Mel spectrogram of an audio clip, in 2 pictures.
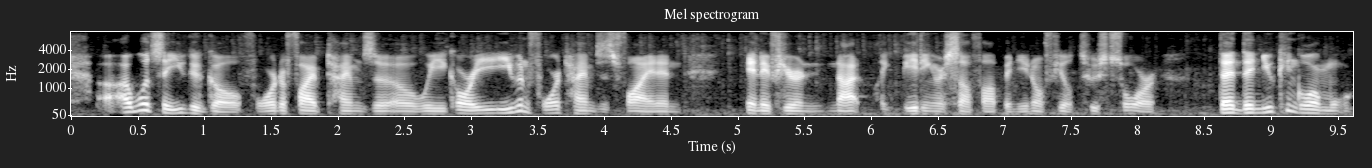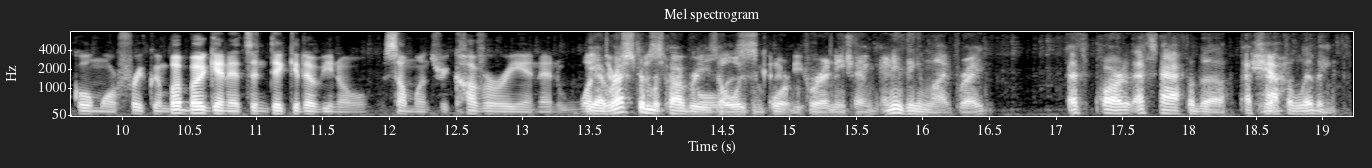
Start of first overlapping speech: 13 s

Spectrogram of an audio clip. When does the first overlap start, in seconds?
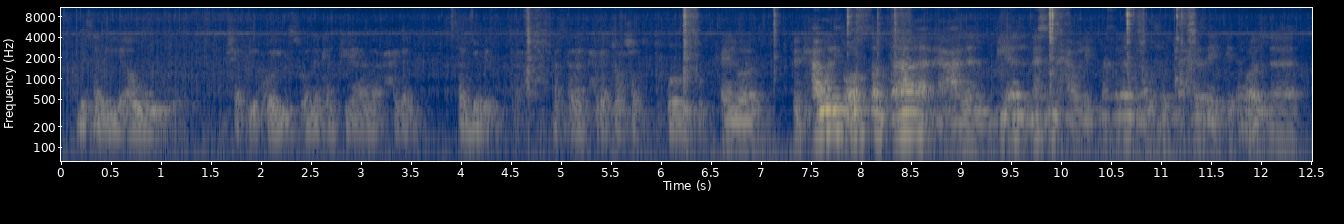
none

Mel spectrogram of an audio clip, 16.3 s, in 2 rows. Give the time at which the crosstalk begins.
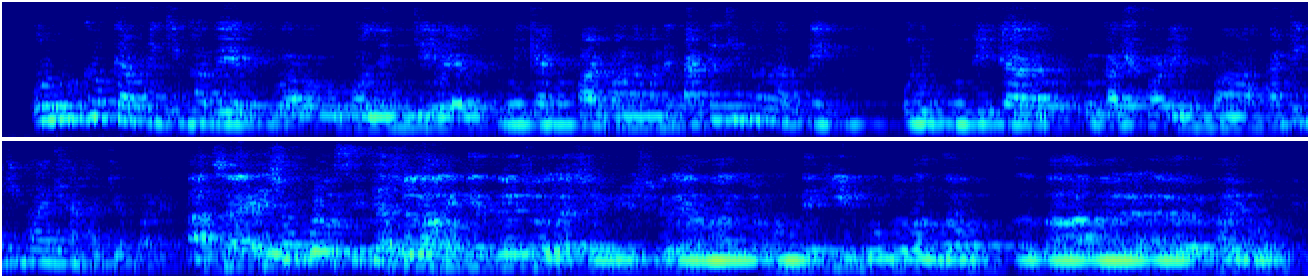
none

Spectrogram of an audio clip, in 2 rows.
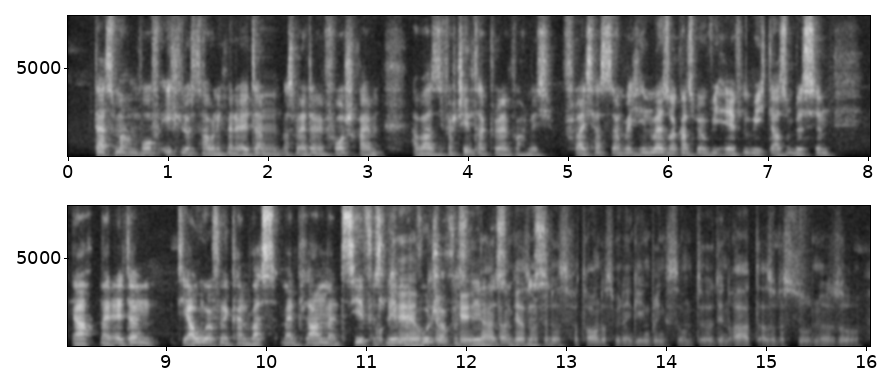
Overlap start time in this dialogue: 11 s

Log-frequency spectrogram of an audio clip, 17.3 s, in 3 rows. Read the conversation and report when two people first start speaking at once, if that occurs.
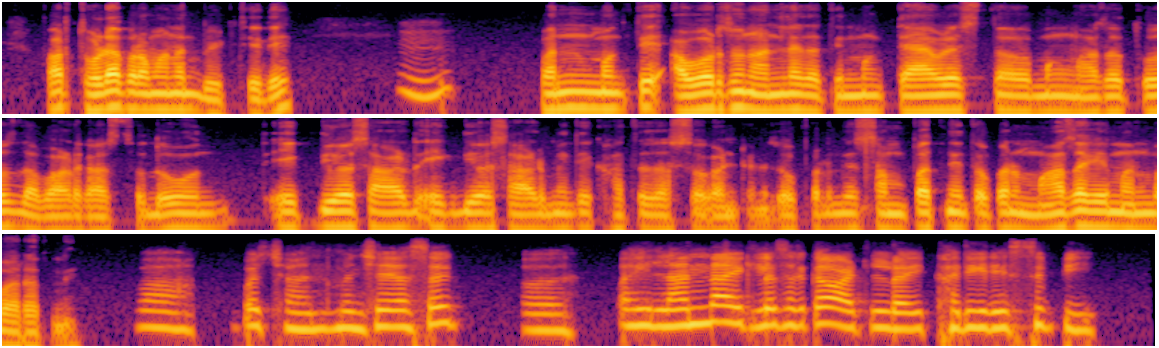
none

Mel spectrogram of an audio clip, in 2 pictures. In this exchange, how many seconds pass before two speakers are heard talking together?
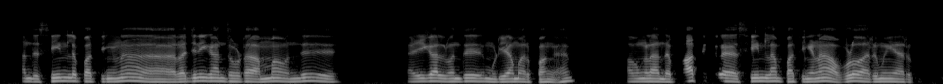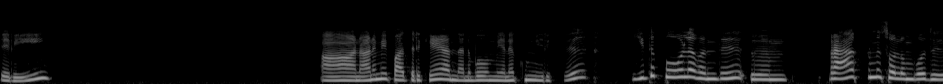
none

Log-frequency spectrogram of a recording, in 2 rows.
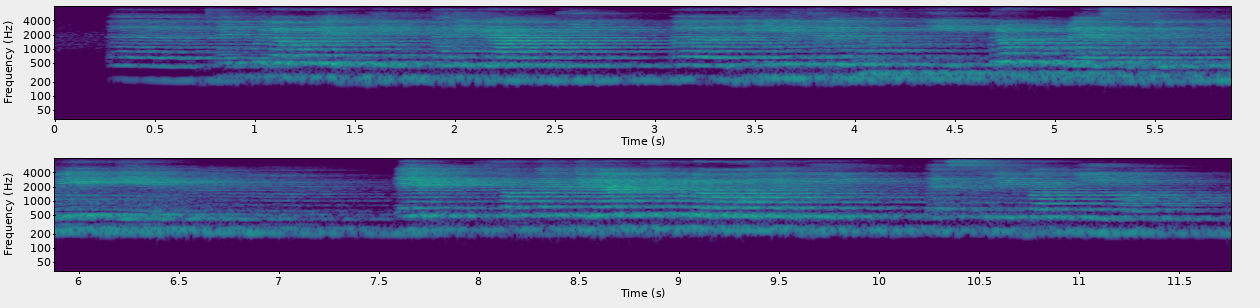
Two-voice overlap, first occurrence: none

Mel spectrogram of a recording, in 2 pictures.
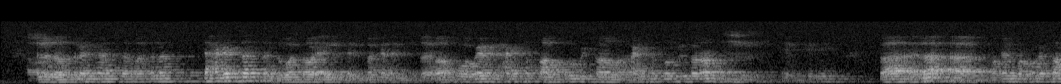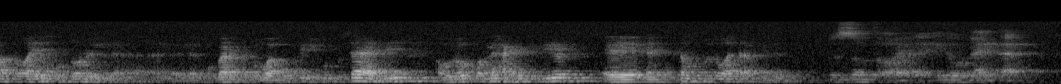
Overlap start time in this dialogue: none

